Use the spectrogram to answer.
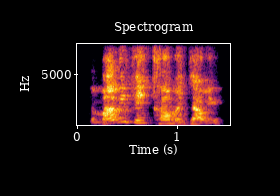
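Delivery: normal talking voice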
